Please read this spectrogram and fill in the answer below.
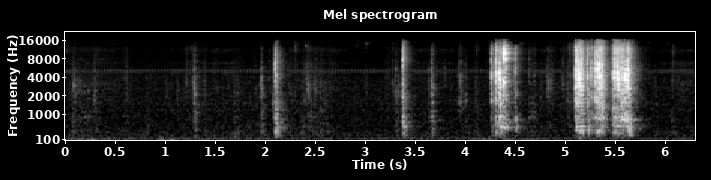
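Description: Fingers picking and prying at a small door of a cosmetics advent calendar: a few scattered clicks and scratches, then two louder bursts of scraping and crinkling packaging in the second half, the later one the loudest. The door is hard to get open.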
